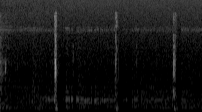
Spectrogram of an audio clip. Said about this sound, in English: All right, that's my clock. Tick-tock.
